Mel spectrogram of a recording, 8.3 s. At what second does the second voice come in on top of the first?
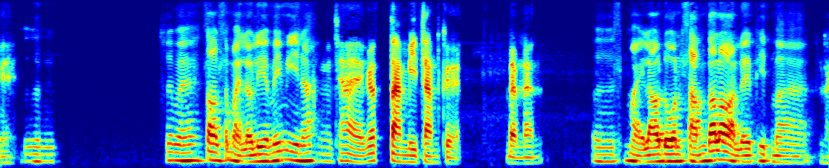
none

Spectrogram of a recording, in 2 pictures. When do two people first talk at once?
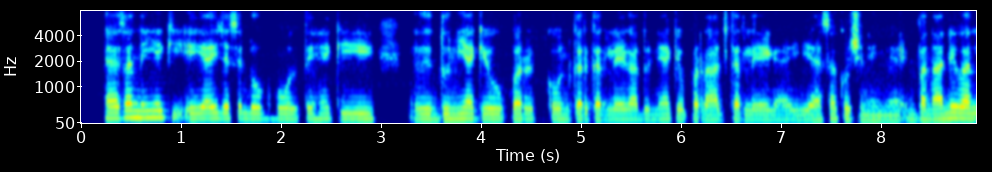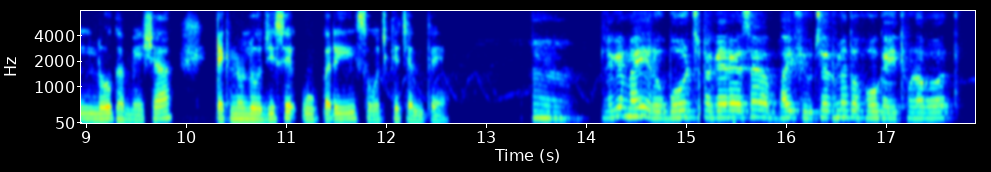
none

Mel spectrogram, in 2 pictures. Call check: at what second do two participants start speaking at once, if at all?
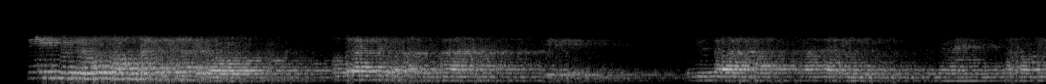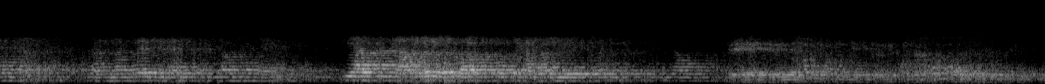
none

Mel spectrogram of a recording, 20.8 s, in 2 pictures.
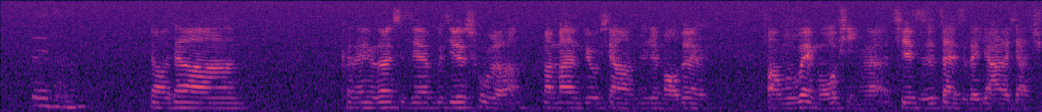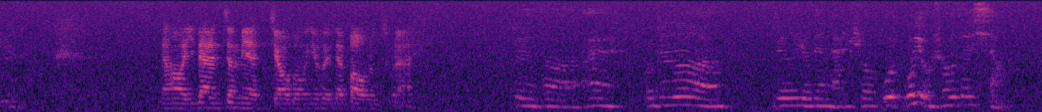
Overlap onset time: none

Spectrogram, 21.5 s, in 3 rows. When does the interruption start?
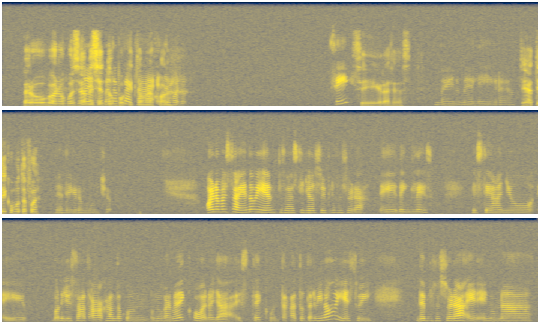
1 s

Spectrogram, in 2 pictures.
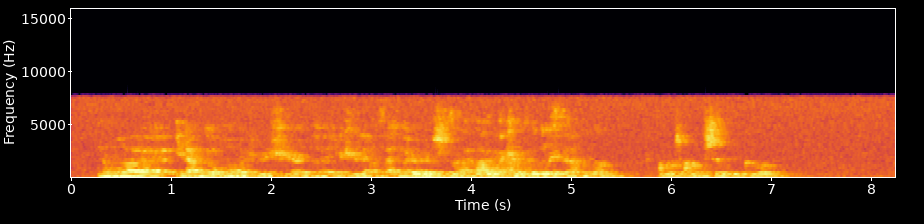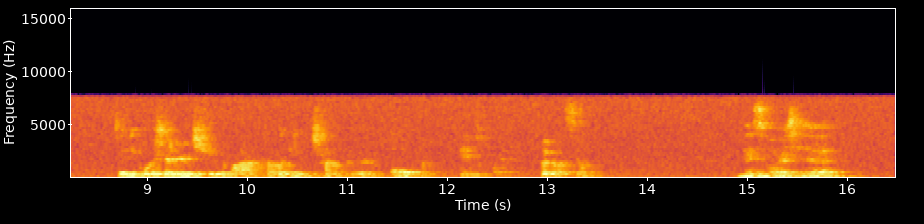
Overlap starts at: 3 s

